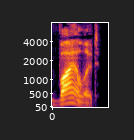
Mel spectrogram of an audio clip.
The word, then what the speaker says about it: Violet: of Grandmama's illiteracy that she changed the pronunciation to rhyme with plate however I am not ashamed of my grandmother so I pronounce it Violet as in the delicate flower to rhyme said Horus with pilot as in ponches the handwash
